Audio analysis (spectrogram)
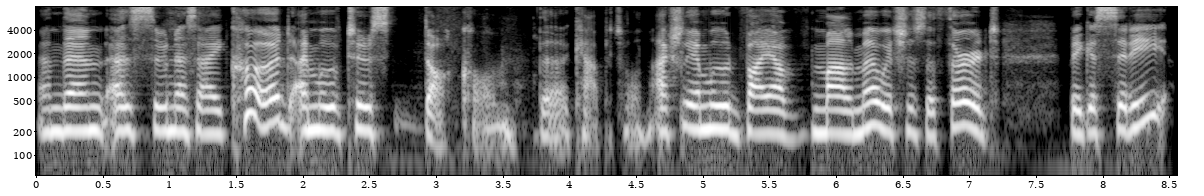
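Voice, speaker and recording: A woman's voice: mid-range voice, steady tone, a little slow. A woman from Sweden with a Swedish accent, a singer and vocal coach chatting as a guest with frequent restarts. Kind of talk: casual interview chat.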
